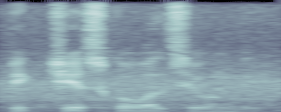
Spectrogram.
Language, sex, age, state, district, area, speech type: Telugu, male, 45-60, Andhra Pradesh, Nellore, urban, spontaneous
